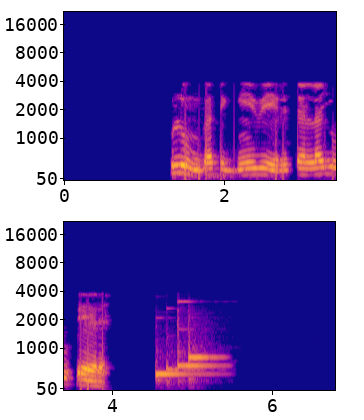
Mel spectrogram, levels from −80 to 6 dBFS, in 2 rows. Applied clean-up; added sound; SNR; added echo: classical method Wiener filter.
